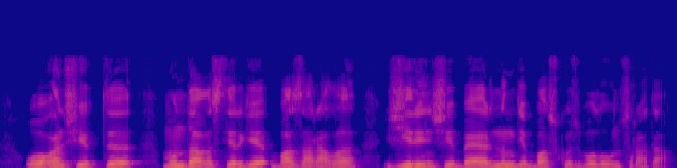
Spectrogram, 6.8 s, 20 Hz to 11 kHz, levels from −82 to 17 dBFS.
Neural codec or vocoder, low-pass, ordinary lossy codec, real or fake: none; 7.2 kHz; none; real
